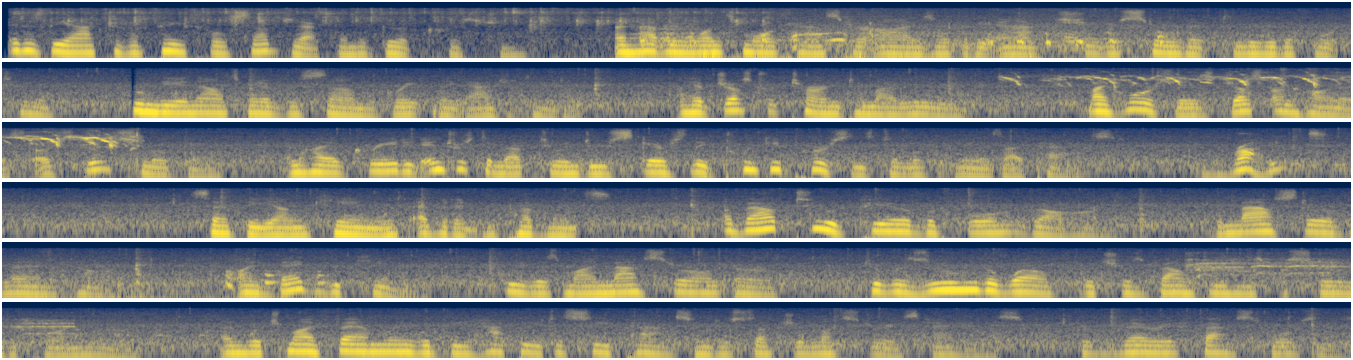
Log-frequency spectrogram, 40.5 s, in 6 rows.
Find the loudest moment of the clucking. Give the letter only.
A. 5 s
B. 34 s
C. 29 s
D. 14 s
D.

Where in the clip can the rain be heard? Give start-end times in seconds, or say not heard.
0.0-40.4.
